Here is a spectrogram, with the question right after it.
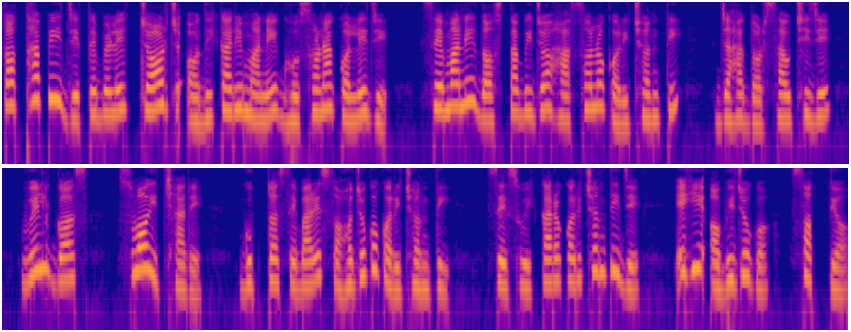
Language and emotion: Odia, neutral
